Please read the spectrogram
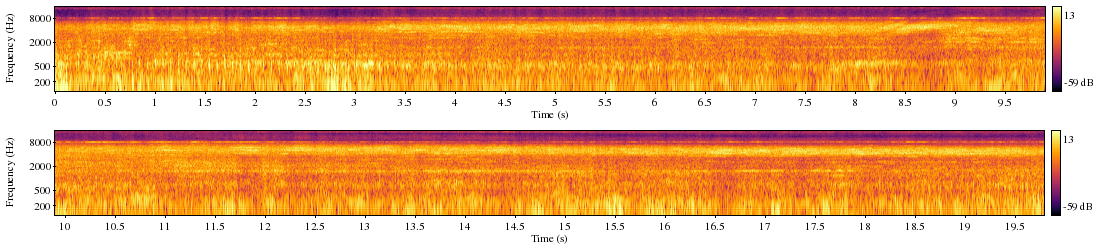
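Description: Turbine helicopters running close by: a steady, loud mix of rotor and turbine noise as one lifts off and departs while another's rotors turn on the pad.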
